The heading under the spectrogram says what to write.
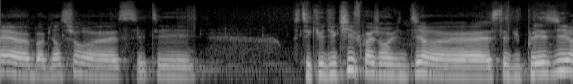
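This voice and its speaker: A woman speaks at a moderate pace. Her pitch sits in the middle and her intonation is fairly even. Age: 20s. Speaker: business school student. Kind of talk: interview. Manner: hesitant, many fillers; casual.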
